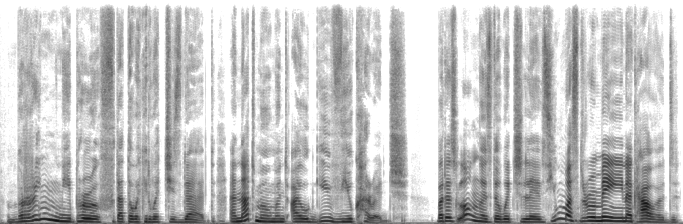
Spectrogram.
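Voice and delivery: commanding wizard voice, forceful on key words; imperious, theatrical decree. Acted. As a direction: lay down the terms like a mighty wizard.

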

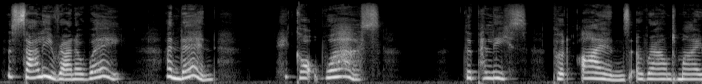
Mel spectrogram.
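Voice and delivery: high, quavering damsel in distress; high-pitched, overwrought pleading; melodramatic plea. A narrator's reading. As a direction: beg to be rescued, theatrically. Melodramatic plea for rescue by voicemail.

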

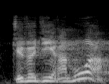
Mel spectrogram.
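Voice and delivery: high-pitched indignant giant's cry. A narrator's reading. A giant calls out from behind the farmer and his wife, crying out. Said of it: "cria une voix derrière eux".

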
